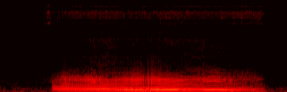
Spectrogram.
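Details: Snoring pet dog asleep, one long steady droning snore lasting about two seconds, low and nasal with a rich buzzy tone, starting and stopping abruptly.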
